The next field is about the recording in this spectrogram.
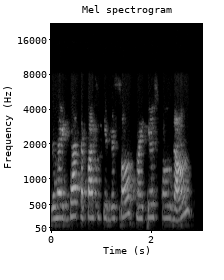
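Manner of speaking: normal talking voice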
